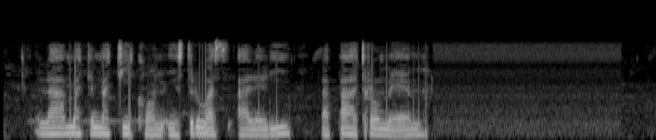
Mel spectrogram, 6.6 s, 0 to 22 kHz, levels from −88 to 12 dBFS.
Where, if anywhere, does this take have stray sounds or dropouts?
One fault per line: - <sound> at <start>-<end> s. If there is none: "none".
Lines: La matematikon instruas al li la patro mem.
none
